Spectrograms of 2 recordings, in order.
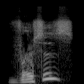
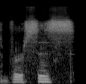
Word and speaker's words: versus: It's a two-cllable word is pronounced verses. A verse is in a poem or a song. That's what verse is. When it's one person against the other, it's verses.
